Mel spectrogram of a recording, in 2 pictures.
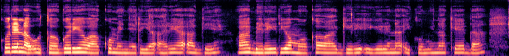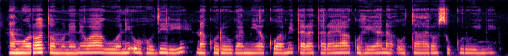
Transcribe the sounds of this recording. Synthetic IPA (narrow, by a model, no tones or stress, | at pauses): koɾenaotɔːɡɔɾiɔwakomɛɲɛɾiaʔaɾeaʔaɡewabɛɾeiɾiɔmɔkawaɡeɾeʔiɣeɾenaʔikominakɛːda | namɔɾɔtɔmonɛnɛwaɣwɔneoɦoðeɾinakoɾoːɣamiakwametaɾataɾajakoɦɛanaʔotaːɾɔsukuɾoine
